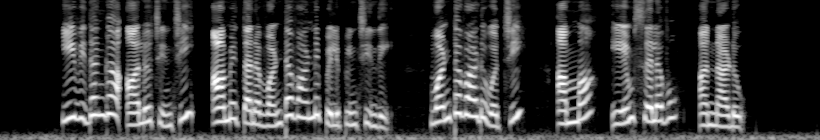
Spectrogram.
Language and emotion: Telugu, neutral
